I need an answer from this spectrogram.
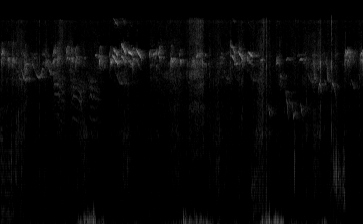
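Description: Small birds chirping high and thin in a forest, with three soft low thumps spread through.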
